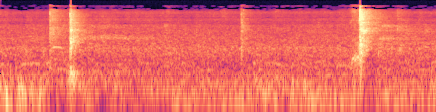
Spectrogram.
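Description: Golf driver striking balls off a tee: sharp cracks of club head on ball, a strong one shortly before the first second and the loudest about three and a half seconds in, with a fainter click between, over a steady driving-range background.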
